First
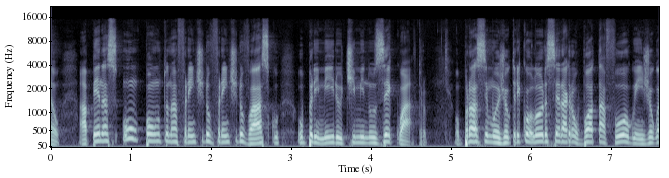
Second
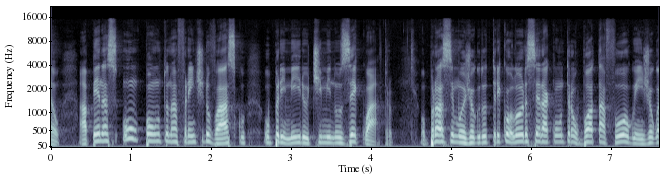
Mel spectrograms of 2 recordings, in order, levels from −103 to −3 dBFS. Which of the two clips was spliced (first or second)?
first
